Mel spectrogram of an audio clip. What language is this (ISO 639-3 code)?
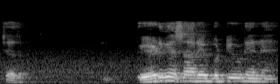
doi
